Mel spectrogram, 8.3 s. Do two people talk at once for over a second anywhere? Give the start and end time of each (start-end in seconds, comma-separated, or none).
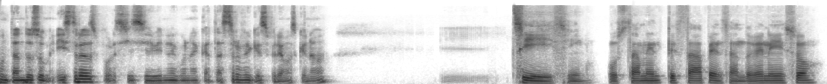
none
